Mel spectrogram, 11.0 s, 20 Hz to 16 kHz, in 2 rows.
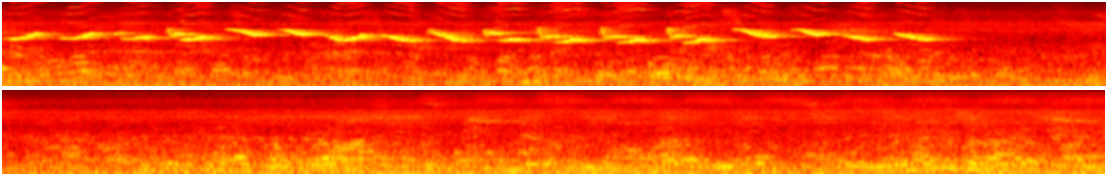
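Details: Chestnut-bellied seed finch (curió) in a 2021 state singing competition stage, singing the non-repeating 'pardo' song style and placing fifth: fast repeated whistled notes about four per second for several seconds, then loud crowd chatter and noise.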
